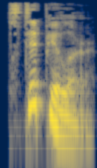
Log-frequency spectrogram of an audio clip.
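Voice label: "stipular", English, British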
